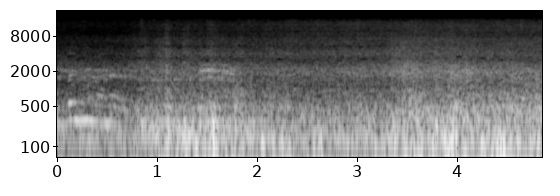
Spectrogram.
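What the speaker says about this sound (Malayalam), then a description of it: "സൈഡിൽ കടലിനെ കണ്ടില്ലേ" Sea waves wash and roar near the Azhimala Siva temple in Thiruvananthapuram, a steady surging rumble mixed with wind buffeting the microphone; faint voices may be present.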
